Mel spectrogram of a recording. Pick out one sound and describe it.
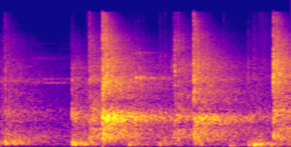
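A squash ball is struck hard and smacks against the walls with echoing bangs.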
